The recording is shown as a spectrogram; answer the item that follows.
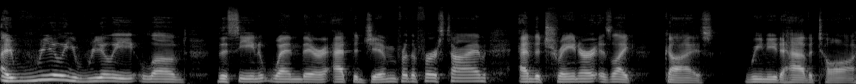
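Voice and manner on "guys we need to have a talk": low, uninflected, totally deadpan seriousness. Retelling a movie scene, quoting the gym trainer: imitating a deadpan serious tone. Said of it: "Just totally deadpan".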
